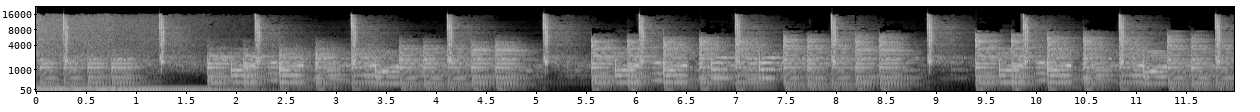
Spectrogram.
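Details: Only plucked melodic music with steady repeated notes is heard, with no animal sounds.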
